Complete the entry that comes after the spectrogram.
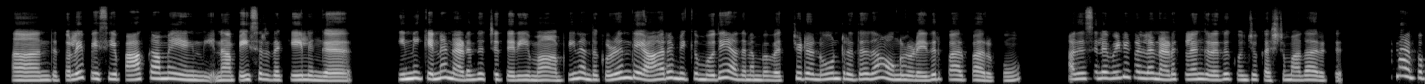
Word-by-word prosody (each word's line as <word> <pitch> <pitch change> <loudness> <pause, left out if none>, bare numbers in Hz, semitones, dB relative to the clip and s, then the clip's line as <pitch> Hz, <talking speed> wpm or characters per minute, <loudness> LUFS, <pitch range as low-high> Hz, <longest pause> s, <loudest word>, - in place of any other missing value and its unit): "அ - - +3 0.2
அந்த 200 0 -3
தொலைபேசிய 255 0 0
பாக்காம 265 +4 +3
என் 210 -1 +1
நீ 180 - -5
நான் 195 0 +1
பேசுறத 220 0 +1
கேளுங்க! 205 -3 +2 0.8
இன்னைக்கு 270 0 +4
என்ன 270 +5 +3
நடந்துச்சு 230 +3 0
தெரியுமா?" 200 0 +1
அப்டின்னு, 250 +9 -1
அந்த 215 -2 -1
குழந்தை 275 +5 +2 0.2
ஆரம்பிக்கம்போதே, 250 -1 0
அத 210 -2 -3
நம்ம 200 -1 -2
வச்சிடணுன்றது 245 +2 -1
தான் 300 0 -1
அவங்களோட 215 -4 -1
எதிர்பார்ப்பா 220 -3 -2
இருக்கும். 180 +4 -6 0.6
அது 255 - 0
சில 285 0 -1
வீடுகள்ல 295 -3 -1
நடக்கலங்கிறது 235 -1 0
கொஞ்சம் 215 0 -4
கஷ்டமாதான் 205 +2 -2
இருக்கு. 185 0 -8 0.5
ஆனா, 395 0 -1
இப்ப 295 -1 -4
230 Hz, 140 wpm, -19 LUFS, 205-265 Hz, 0.8 s, இன்னைக்கு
